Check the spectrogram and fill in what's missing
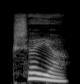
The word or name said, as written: ಕಷಾಯ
